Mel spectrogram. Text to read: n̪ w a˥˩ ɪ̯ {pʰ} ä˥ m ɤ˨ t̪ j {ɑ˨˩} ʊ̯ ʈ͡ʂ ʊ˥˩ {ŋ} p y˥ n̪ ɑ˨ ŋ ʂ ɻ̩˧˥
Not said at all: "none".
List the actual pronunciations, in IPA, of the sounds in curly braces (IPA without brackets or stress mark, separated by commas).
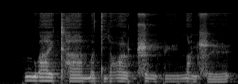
kʰ, ɑ˥˧, ŋ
